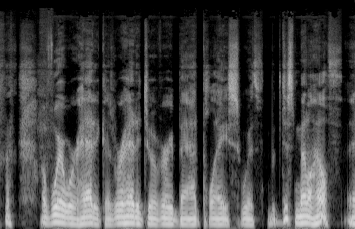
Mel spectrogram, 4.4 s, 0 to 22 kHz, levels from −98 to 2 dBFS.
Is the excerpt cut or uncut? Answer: uncut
